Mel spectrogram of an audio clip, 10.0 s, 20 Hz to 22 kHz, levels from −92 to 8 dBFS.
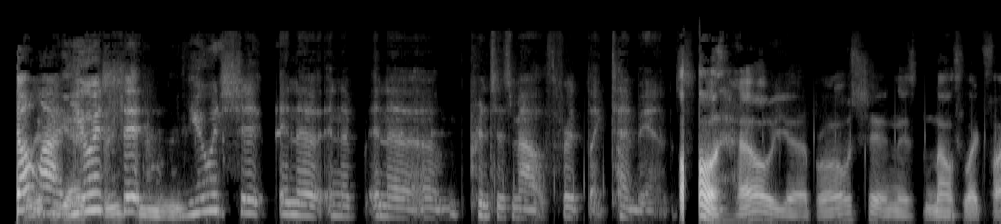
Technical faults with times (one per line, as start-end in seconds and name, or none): none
